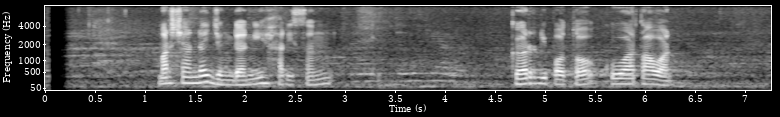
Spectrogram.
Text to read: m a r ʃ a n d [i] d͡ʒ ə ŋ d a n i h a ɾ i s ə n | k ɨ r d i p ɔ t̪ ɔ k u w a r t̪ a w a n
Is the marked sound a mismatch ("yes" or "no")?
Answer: yes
